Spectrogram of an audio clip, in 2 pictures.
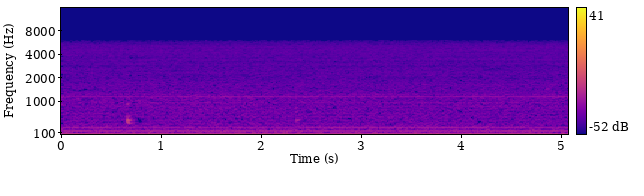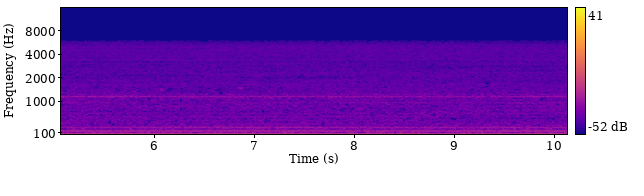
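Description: Faint, steady electrical mains hum with background hiss: room tone of the recording microphone.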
